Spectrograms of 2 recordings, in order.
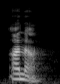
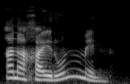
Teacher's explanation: وصل کرتے ہوئے یعنی ملا کر پڑھتے ہوئے انا خیر من، بس 1 حرکہ دینی ہے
